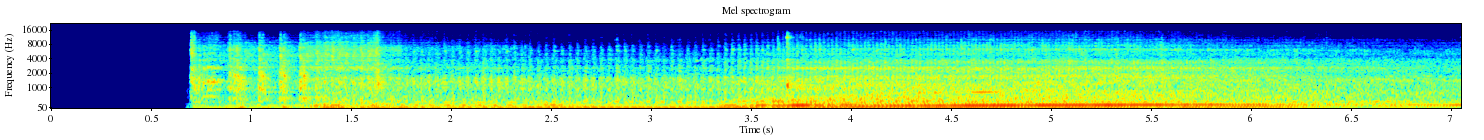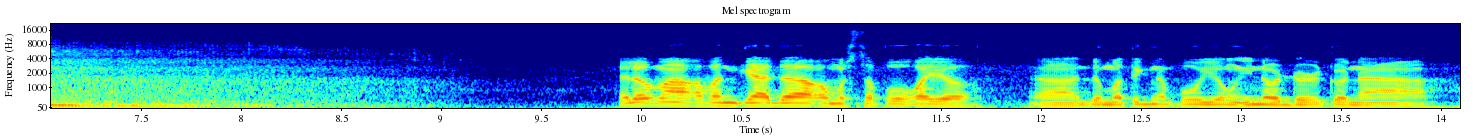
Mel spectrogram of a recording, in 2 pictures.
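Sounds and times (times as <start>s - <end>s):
vehicle engine cranking and revving: 0.7s - 9.2s.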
